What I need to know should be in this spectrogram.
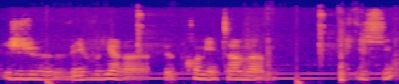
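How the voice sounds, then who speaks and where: Slow-talking French book vlogger woman. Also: on the low side, flat delivery, over music. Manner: hesitant, many filler pauses. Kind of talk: casual book haul presentation.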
